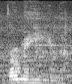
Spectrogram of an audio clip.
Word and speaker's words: Vermine: Vermine. It's, Vermine. it's That's- spelled like Vermilion, but a lot of the people pronounce it Vermilion.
